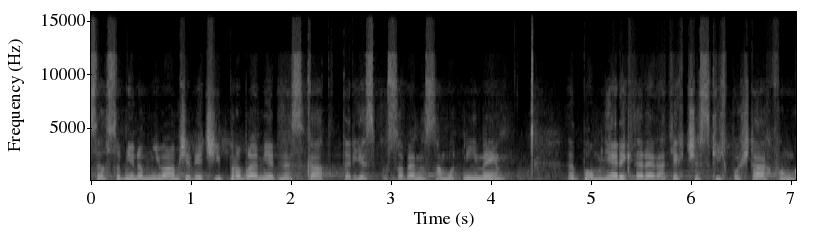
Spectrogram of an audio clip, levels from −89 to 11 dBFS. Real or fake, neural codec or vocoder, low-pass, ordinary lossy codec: fake; vocoder, 44.1 kHz, 128 mel bands, Pupu-Vocoder; 14.4 kHz; Opus, 16 kbps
